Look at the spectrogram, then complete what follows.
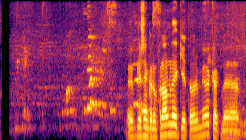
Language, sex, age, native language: Icelandic, male, 18-19, Icelandic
